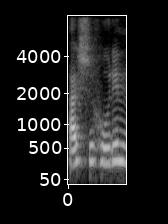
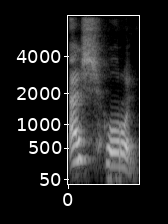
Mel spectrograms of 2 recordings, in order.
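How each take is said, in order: First: The word ends with an -in sound. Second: The word ends with an -un sound. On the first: The speaker calls it wrong. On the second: The speaker calls it right.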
